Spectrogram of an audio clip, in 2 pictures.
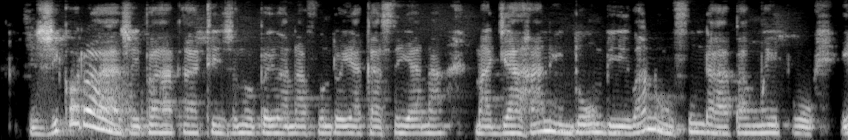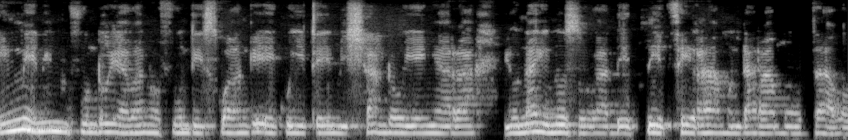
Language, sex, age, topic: Ndau, female, 36-49, education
